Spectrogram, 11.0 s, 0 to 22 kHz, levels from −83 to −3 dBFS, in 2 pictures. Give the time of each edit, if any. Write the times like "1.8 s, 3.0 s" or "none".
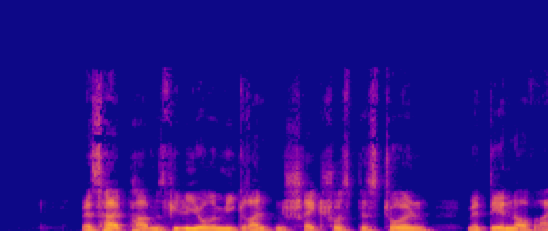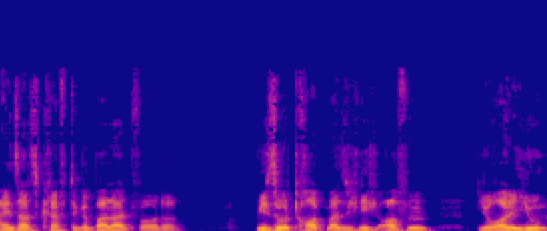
1.6 s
